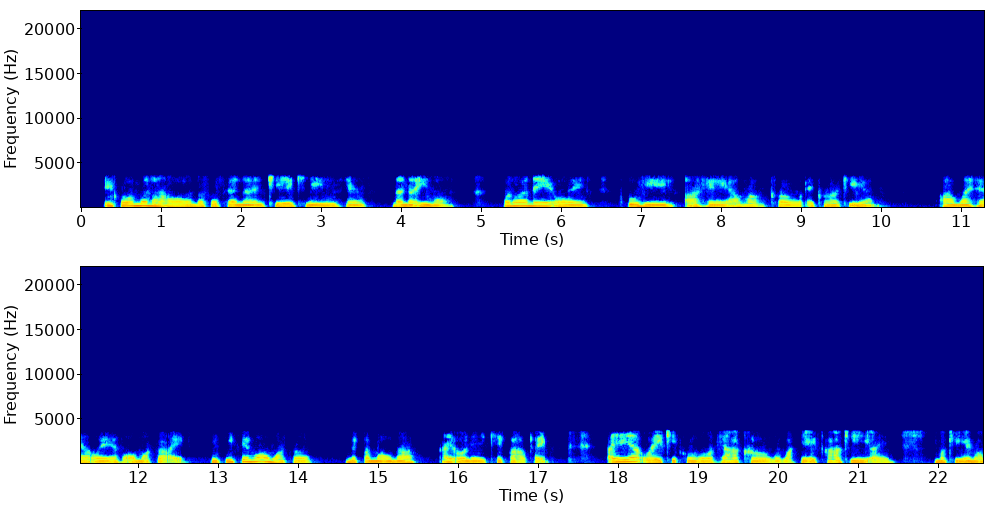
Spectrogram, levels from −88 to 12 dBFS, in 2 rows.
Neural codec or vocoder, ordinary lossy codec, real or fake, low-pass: none; none; real; 3.6 kHz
